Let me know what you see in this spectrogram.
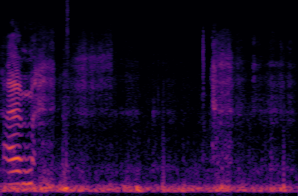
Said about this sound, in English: it's quite windy, isn't it? It's quite windy. I'm worried about the sound, I'll be honest, but it will create drama. People will believe that we're by the sea. They are by the sea.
